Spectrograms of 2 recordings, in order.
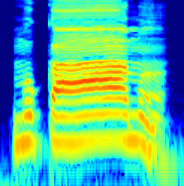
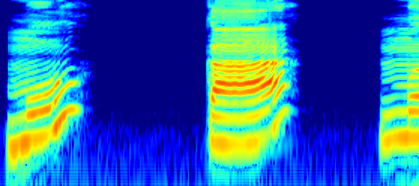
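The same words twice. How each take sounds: First: मुकाम joined slowly, का stretched loud; blended word. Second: मु, का, म apart, का loud and long; syllable by syllable. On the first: Teacher modelling reading, मुकाम said slowly whole. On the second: Teacher modelling reading, मु, का, म sounded out separately. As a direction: sound out मु... का... म with pauses. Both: Shown as a demonstration. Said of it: "बस इसी तरीके से".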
